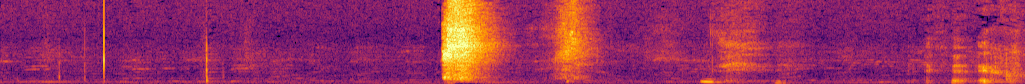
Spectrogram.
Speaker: call this the sneezing cat video. Kick one out there, Buttons.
